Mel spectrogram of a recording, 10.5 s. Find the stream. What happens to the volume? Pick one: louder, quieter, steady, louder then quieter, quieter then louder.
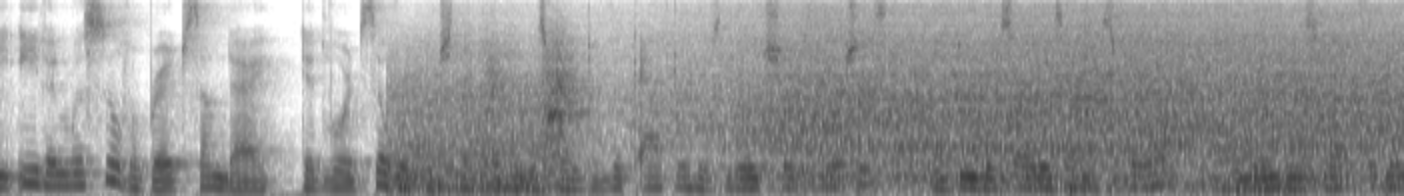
louder.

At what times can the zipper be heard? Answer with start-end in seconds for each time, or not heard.
2.9-4.3.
